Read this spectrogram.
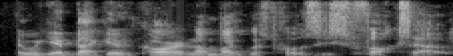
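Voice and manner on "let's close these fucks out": mock tough growl. Retelling own car pep talk.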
